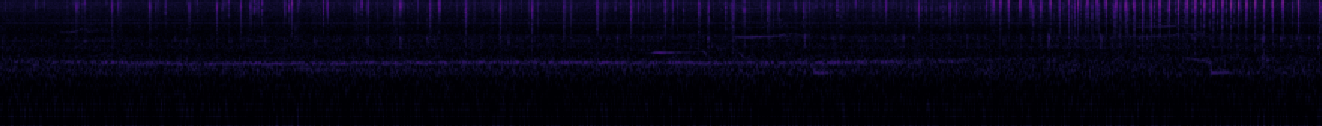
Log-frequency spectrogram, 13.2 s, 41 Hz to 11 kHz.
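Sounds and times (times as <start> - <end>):
sharp clicks underwater: 0.7 - 13.2
whale calls: 5.2 - 10.0, 11.1 - 12.7.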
